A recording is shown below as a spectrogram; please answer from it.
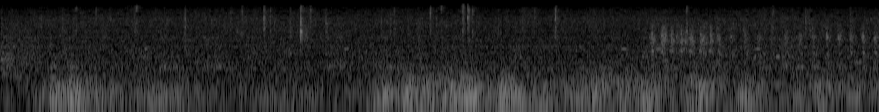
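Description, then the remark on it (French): Heavy rain pours steadily indoors through a roof window that has burst, a dense continuous patter and splashing with a deep low rumble underneath, fairly loud, with no voices. “Ah ben, attendez, puisque je vous le dis, je, je vois bien, je suis devant, ça pleut à l'intérieur là.”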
